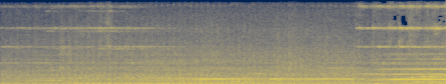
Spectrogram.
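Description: Background film score fading in over a steady haze of noise: a long held, flute-like note enters about halfway and steps slightly lower near the end.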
